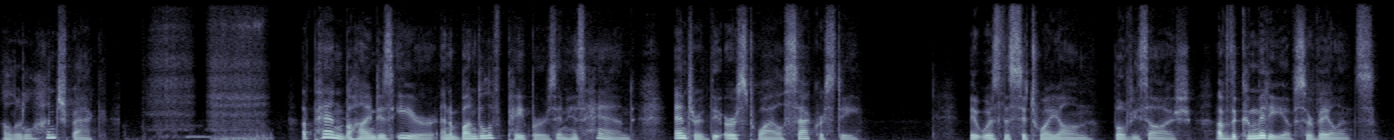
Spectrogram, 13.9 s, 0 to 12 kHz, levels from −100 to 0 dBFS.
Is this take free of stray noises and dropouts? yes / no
no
